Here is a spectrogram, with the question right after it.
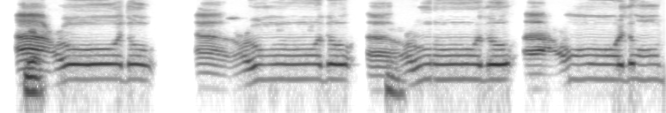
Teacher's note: you have to make sure a is from lower halaq, ain is from middle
